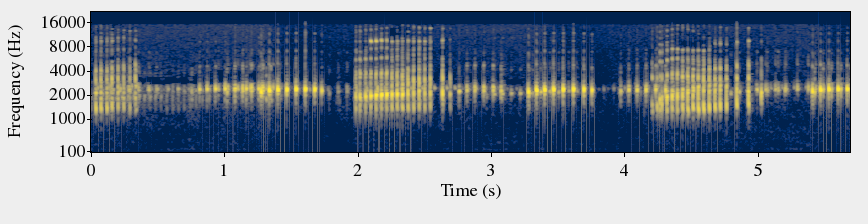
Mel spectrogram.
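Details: Schlegel's green tree frogs at night in breeding season, 17 April 2013, mixing their usual quick pulsed trill with two different call types: loud, broad, grating bursts between the steady rattling notes.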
